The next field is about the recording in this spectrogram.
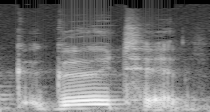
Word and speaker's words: Goethe: I would like to speak here in the word of another German author, Johann Wolfgang Goethe. That's how we say it in German language. How would we pronounce Goethe in the English language?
